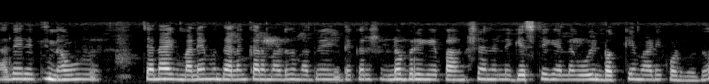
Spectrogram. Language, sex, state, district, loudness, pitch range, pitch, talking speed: Kannada, female, Karnataka, Shimoga, -17 LUFS, 220-235 Hz, 230 Hz, 150 wpm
